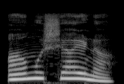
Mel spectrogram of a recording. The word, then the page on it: ಅಮುಷ್ಯಾಯಣ: amuṣyāyaṇa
